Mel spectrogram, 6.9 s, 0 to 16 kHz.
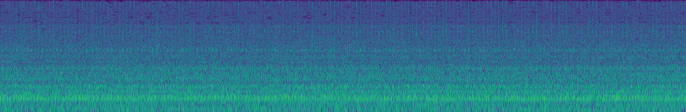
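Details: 2009 Chevy Cobalt, 339,428 miles, just started after a thermostat replacement for code P0128: steady, even idle drone with a constant low hum and no knocks or ticks, settling smoothly. Normal idle.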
